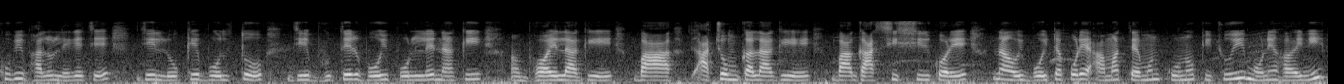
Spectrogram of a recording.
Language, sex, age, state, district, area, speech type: Bengali, female, 45-60, West Bengal, South 24 Parganas, rural, spontaneous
